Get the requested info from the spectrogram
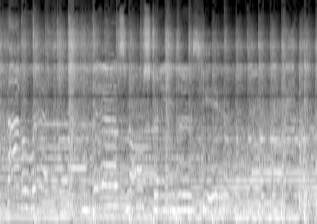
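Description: Live country-rock band playing: electric and acoustic guitars, drums keeping a steady beat and sung vocals, heard from among the audience in the hall.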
